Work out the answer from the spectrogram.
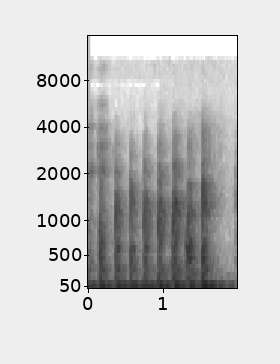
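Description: Knocking on a door: a rapid, steady run of evenly spaced dull thuds over a low, constant hum.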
